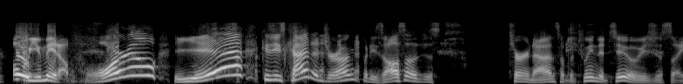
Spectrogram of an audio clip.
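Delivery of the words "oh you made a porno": high, loud, super-excited, drawn-out eagerness. Retelling a drunk man's line in a scene, mock super-excited. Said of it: "He goes super excited".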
